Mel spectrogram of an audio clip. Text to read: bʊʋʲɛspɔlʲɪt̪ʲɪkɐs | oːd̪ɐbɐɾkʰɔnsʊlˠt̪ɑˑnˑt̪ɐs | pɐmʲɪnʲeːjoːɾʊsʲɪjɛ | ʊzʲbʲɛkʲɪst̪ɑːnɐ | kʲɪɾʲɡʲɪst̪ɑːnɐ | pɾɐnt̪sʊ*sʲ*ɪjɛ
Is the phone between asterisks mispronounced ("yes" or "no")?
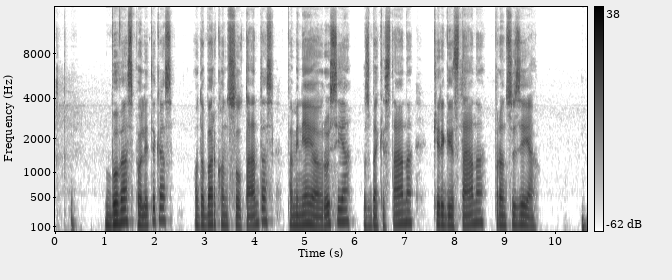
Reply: yes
